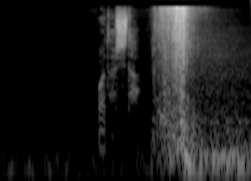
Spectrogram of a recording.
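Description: A man speaks briefly in a low, stern voice, close by.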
